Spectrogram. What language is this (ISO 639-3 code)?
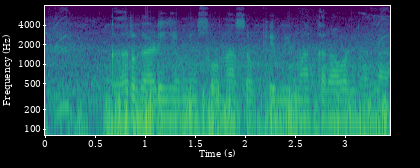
bho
